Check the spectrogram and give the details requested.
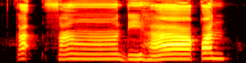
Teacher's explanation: हमज़ा है साकिन है, इस पे झटका लगेगा। सीन दो ज़बर सन, का सन, दाल ज़ेर दी, का सन दी, हा अलिफ ज़बर हा, का सन दिहा, क़ाफ दो ज़बर कन, का सन दिहा कन, का सन दिहा कन।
